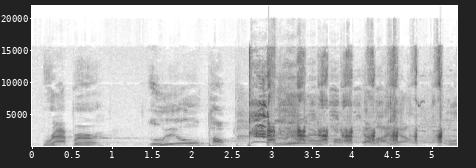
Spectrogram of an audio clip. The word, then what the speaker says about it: Lil: L-I-L. Lil. I love I it. said, how do you pronounce that? They say Lil.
